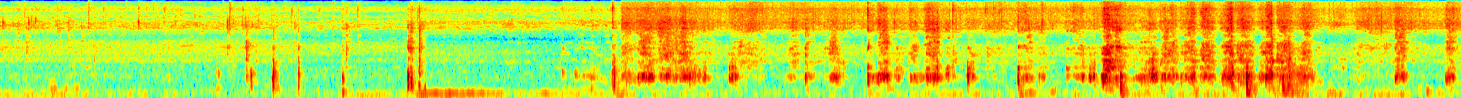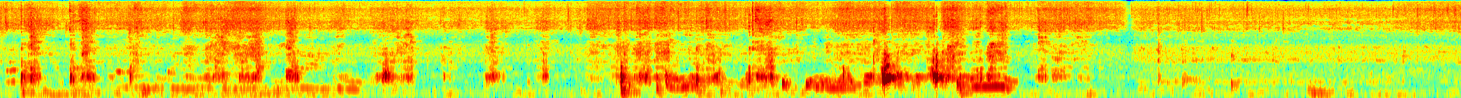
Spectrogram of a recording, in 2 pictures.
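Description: Green chillies, garlic and onion sizzling in oil in a blackened karai, with a metal spatula scraping and clicking against the pan as they are stirred. The sizzle and stirring swell about six seconds in and drop back a few seconds before the end.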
